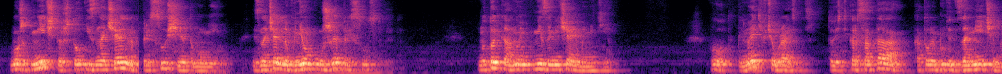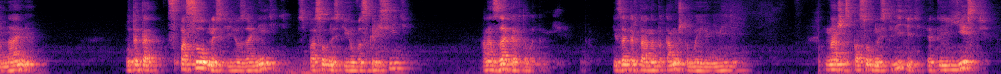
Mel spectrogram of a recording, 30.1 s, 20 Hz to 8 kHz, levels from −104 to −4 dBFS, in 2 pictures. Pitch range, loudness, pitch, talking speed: 125-160 Hz, -25 LUFS, 145 Hz, 115 wpm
